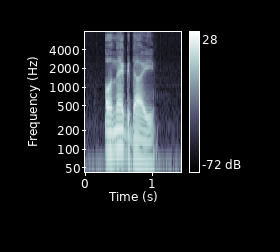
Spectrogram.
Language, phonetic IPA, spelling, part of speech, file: Polish, [ɔ̃ˈnɛɡdaj], onegdaj, adverb, Pl-onegdaj.ogg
